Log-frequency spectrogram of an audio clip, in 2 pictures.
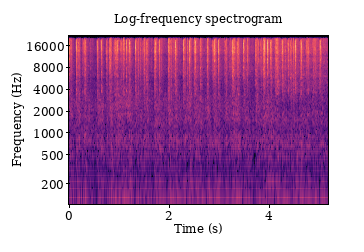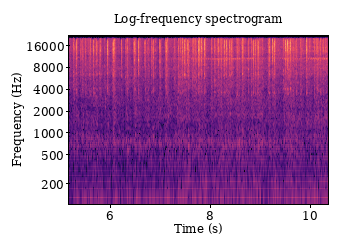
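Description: A car engine idles at a steady, low rumble while warming up in cold weather, holding an even drone throughout with no other sounds.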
